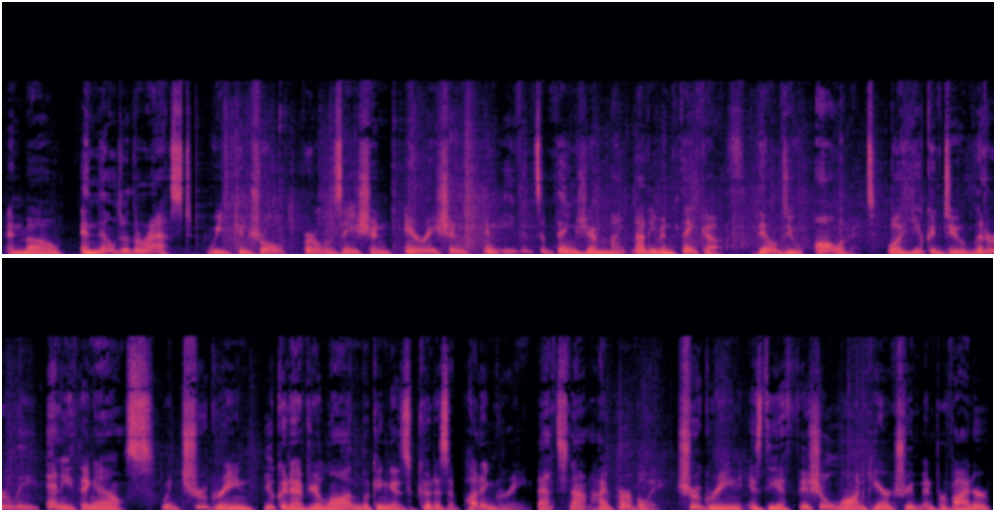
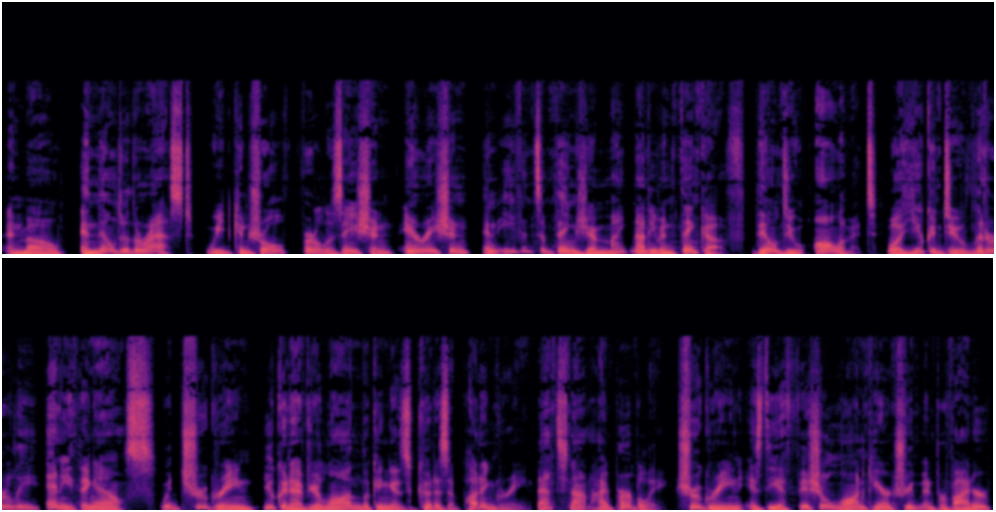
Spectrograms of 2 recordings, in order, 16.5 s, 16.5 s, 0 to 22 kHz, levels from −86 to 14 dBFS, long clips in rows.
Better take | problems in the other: second | household noises; noticeable; throughout; 20 dB below the speech

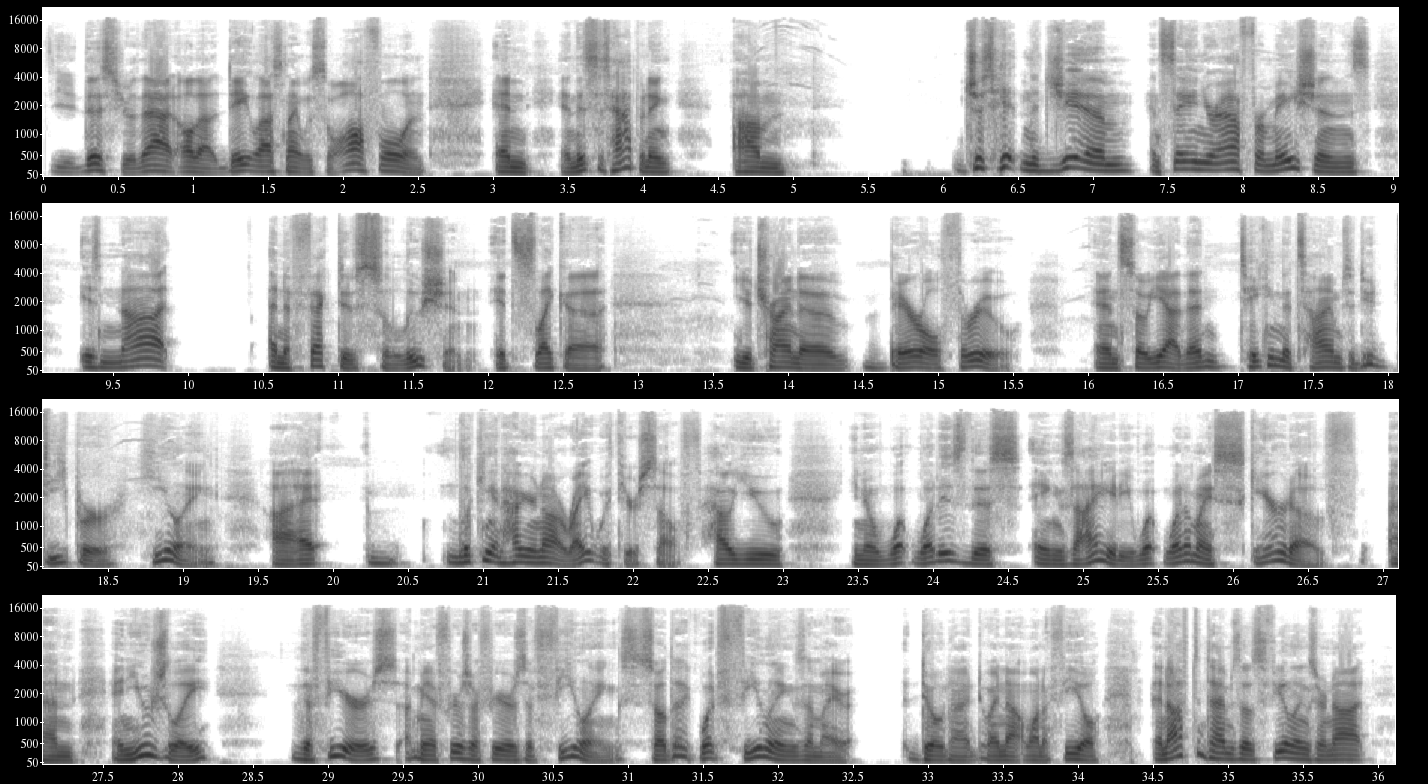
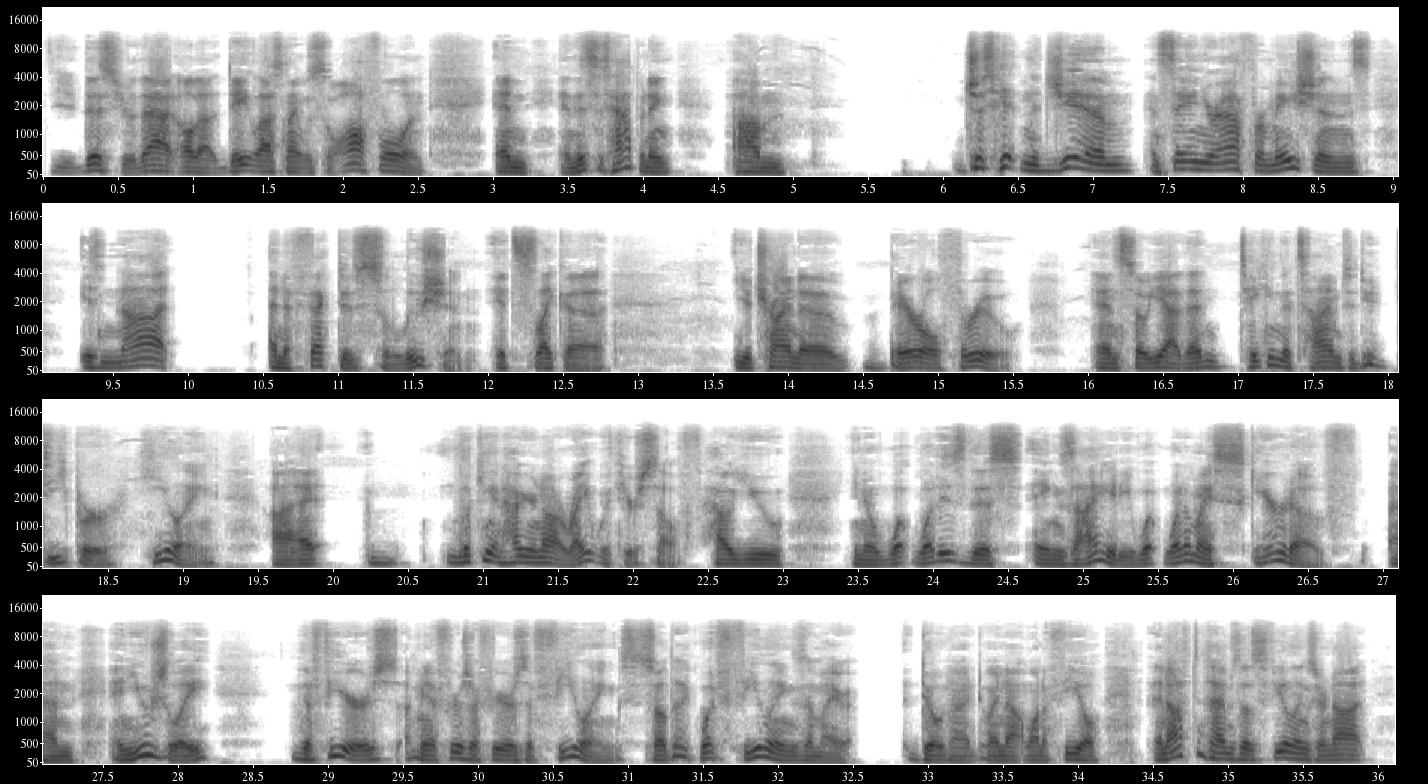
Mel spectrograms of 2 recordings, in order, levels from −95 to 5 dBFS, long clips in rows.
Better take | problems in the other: first | garbled, watery; slightly; nothing above 10.5 kHz

